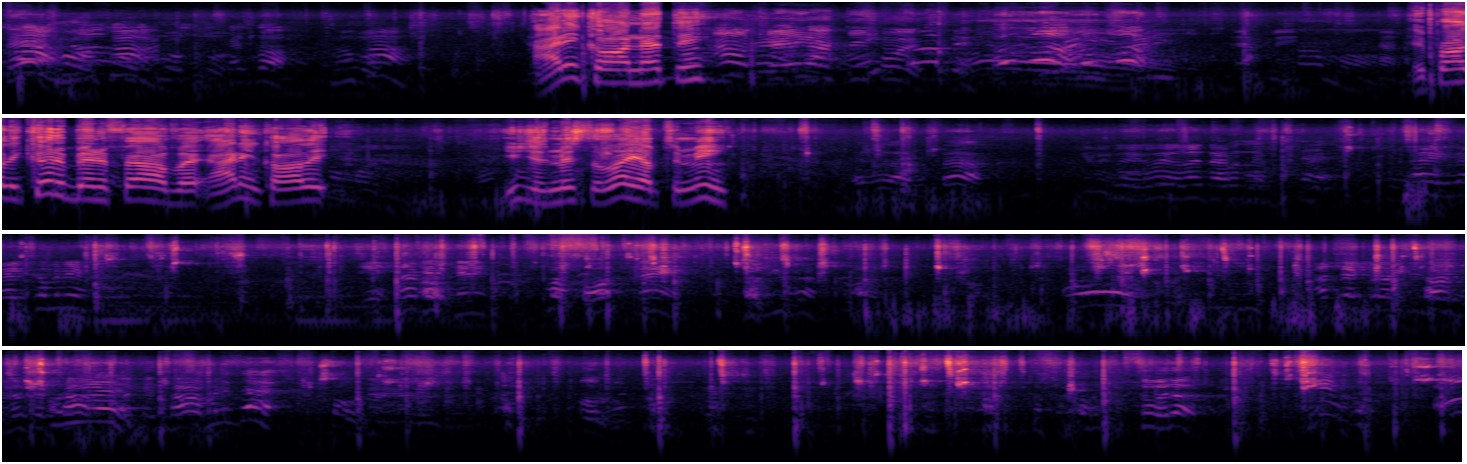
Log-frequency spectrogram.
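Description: Young men shout and talk loudly outdoors, close by.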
